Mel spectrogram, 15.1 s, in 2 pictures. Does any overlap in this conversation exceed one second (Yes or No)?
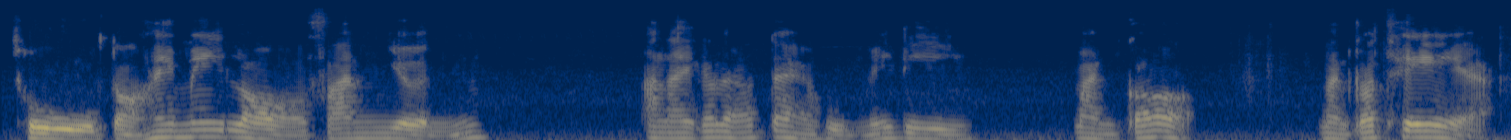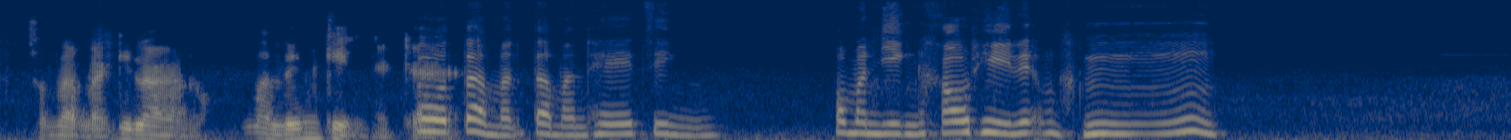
No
